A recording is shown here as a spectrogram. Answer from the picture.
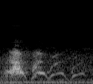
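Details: Dog barking at an elk: one short, sharp yip followed by quick wavering whiny notes that rise and fall in a few arcs.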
